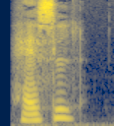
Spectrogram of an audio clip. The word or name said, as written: hassel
